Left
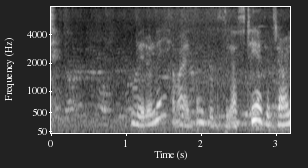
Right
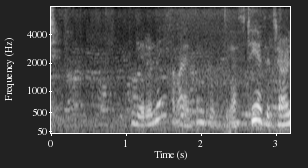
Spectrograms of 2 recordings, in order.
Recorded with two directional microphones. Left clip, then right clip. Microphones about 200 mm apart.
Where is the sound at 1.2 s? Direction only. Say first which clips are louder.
Left 3 dB; 45° left (ahead or behind).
